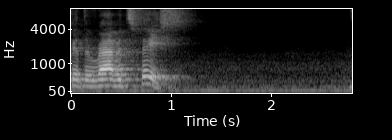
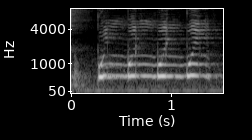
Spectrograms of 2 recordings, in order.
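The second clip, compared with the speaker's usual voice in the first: very high squeaky boings; bouncing boing sound. Acted. Teacher making bean-bouncing noises for kids.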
